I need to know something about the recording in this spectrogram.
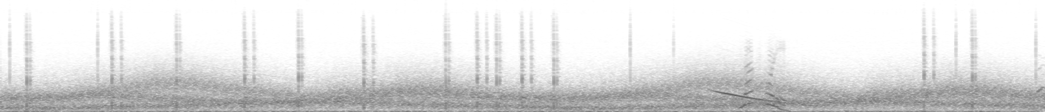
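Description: A video game tennis ball is hit back and forth with sharp, quick pops.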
